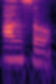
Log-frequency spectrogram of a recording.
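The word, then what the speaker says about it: answer: allow उत्तर देना आंसर यहां भी र का एकदम साउंड नहीं होता है सिर्फ हम बोलते हैं आंसर आंसर ठीक है डब्लू का भी यहां पर साउंड नहीं होता है आन स ठीक है आंसर बहस करना आगयो यहां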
